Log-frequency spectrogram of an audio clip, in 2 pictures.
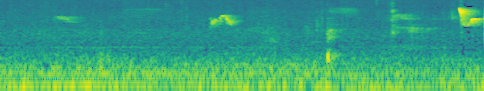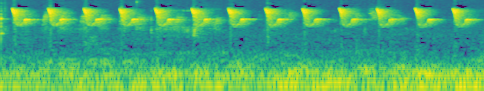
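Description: A bird calling: a few faint chirps, then about halfway through a loud, fast run of high falling chirps, about three a second, that keeps going.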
